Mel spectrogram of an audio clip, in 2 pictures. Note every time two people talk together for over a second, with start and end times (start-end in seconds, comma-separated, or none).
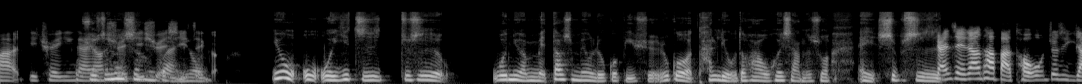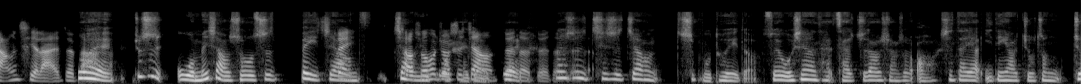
0.7-2.1, 14.2-16.8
